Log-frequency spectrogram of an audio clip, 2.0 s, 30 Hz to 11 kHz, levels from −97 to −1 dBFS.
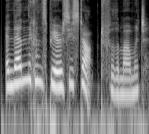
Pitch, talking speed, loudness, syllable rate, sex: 240 Hz, 240 wpm, -18 LUFS, 7.1 syllables/s, female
